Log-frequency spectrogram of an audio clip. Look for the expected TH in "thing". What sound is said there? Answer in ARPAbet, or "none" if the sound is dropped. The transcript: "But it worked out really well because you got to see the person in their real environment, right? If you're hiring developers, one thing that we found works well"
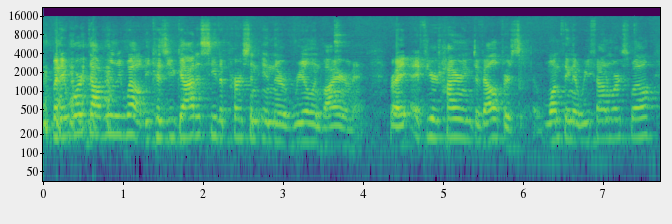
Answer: TH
